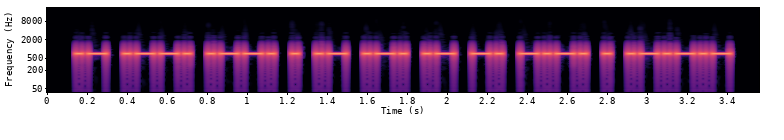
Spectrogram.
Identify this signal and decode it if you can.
Morse code, heard as a keyed tone, about 40 wpm, 700 Hz. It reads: APPEARANCE.
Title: Sentences from Top 1100 Words 40wpm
